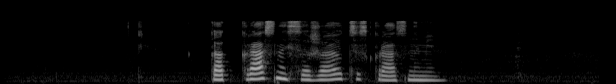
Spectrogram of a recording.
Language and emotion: Russian, neutral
